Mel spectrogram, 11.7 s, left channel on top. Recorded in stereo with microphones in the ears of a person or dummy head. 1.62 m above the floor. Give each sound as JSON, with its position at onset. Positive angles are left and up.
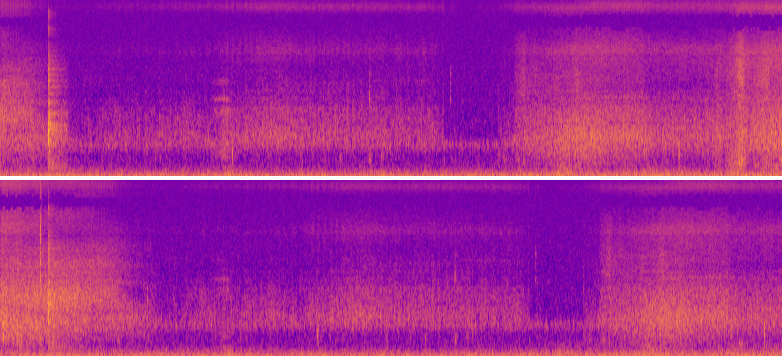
{"t": 0.7, "sound": "a thud", "side_deg": 0}
{"t": 3.1, "sound": "breathing", "side_deg": 15}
